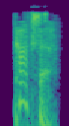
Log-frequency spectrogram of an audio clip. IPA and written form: 'kɑːksə (Coxa)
